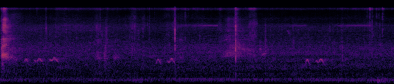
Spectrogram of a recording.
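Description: Faint bird calls: short arched notes in groups of two or three, repeated every few seconds, over a low steady hum.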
